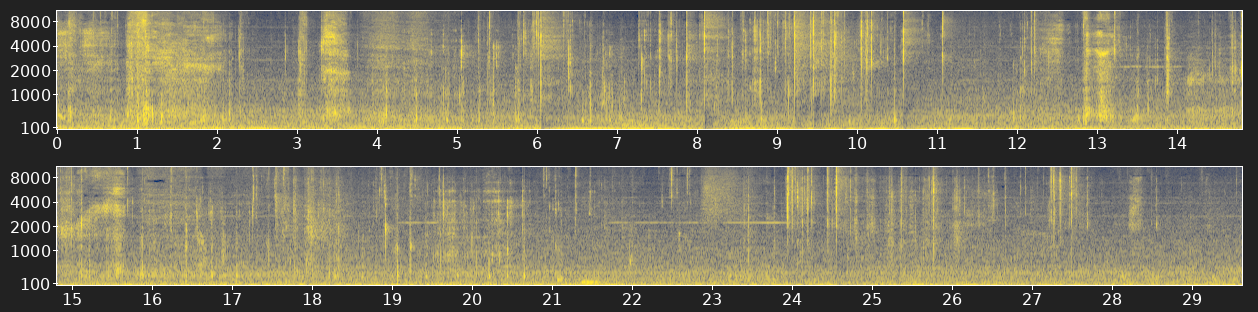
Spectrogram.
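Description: Close-up biting and chewing of raw shrimp meat, with many small wet clicks and smacks. Near the end, shrimp shell is pulled apart by hand.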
